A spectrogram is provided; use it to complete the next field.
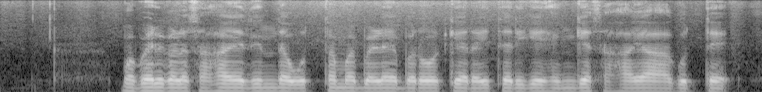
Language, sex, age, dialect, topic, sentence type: Kannada, male, 18-24, Central, agriculture, question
